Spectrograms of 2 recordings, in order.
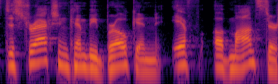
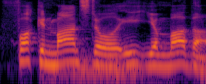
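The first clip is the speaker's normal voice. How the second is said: put-on New Jersey accent, firm and strict; 3 semitones higher than usual. Voicing a mom or similar figure for a bit, in a Jersey-like accent. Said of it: "I feel like we're getting very like, what is that, Jersey?".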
